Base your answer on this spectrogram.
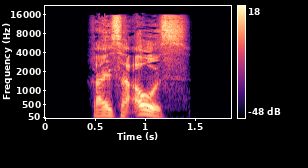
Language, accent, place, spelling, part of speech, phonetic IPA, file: German, Germany, Berlin, reiße aus, verb, [ˌʁaɪ̯sə ˈaʊ̯s], De-reiße aus.ogg
- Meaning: inflection of ausreißen: 1. first-person singular present 2. first/third-person singular subjunctive I 3. singular imperative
